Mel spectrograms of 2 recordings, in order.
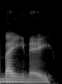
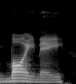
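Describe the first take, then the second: First: The first syllable sounds like 'may'. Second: The first syllable sounds like 'my'. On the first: The speaker calls it wrong. "rather than Maney" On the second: The speaker calls it right. "it's actually Miney"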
